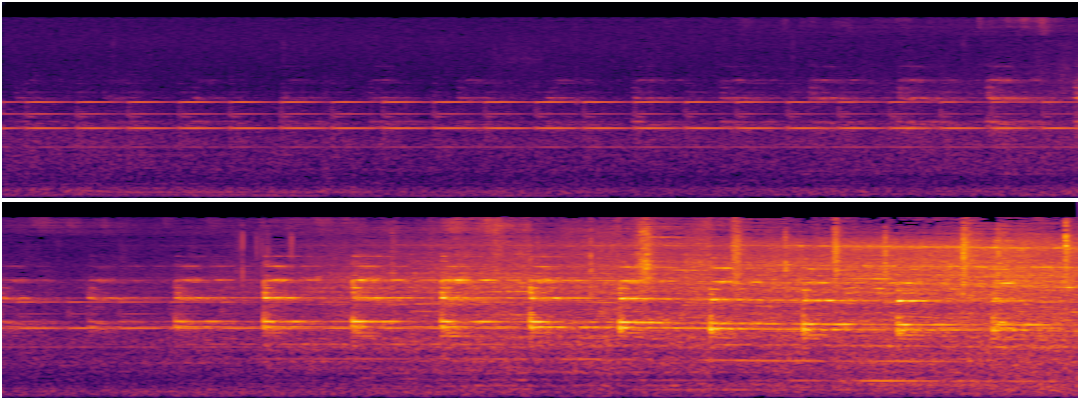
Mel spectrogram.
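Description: Level-crossing bell ringing at an even rate. From about ten seconds in, the Loram rail grinder train passes close by and its wheels clack loudly and rhythmically over the rail joints. The grinder is only travelling, not grinding.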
